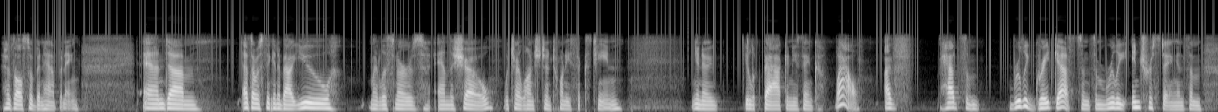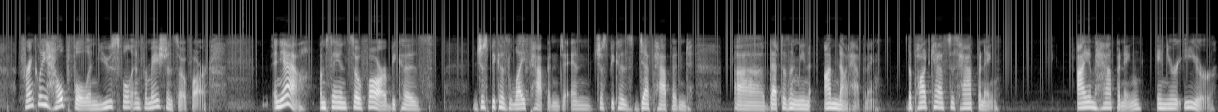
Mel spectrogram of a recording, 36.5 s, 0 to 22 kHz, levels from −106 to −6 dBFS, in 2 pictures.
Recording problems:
high frequencies cut off; noticeable; nothing above 5.5 kHz
crackle, like an old record; faint; 30 dB below the speech

